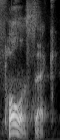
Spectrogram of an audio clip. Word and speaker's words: Pulisic: Did I say that correctly? There we go. – Yeah, second close enough. – You got it. – Pulisic.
